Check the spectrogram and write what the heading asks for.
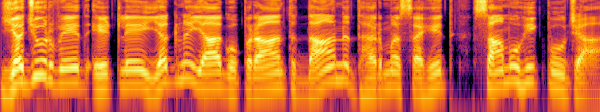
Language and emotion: Gujarati, neutral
